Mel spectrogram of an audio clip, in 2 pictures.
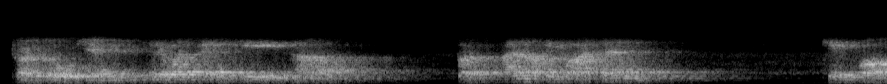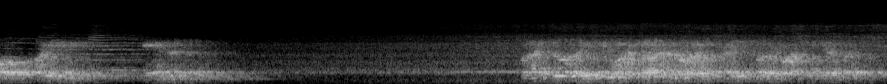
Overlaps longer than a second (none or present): present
